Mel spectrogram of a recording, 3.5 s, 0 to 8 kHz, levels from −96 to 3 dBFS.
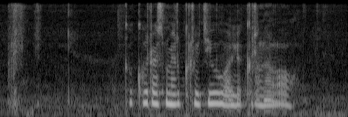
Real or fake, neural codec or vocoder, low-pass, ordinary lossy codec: fake; codec, 16 kHz, 16 kbps, FunCodec, trained on LibriTTS, 50 frames a second; 7.2 kHz; none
